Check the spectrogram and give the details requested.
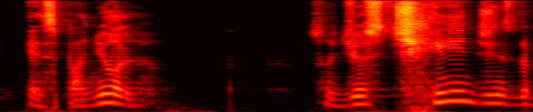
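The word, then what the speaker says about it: español: tongue when you say the letter L is not a thick L. It's a is a soft L. So it becomes L. Not L but L. Espanol.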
